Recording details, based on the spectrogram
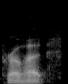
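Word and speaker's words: Prochut: But it's pronounced ProHut.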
